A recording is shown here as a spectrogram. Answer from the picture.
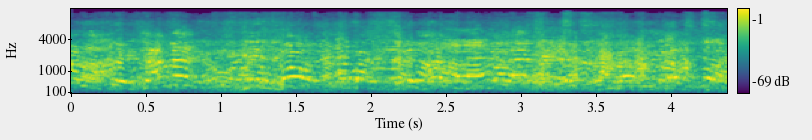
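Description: A crowd of people talking and arguing all at once, many voices overlapping in a continuous heated din: tempers running high, close to a scuffle.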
